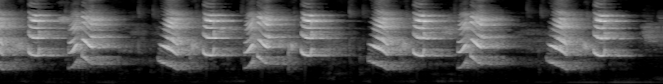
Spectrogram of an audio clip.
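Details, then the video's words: Parrot vocalizing at close range: loud, rich harmonic squawks in paired bursts, each note sliding down then rising, about five groups across ten seconds with short pauses, in a quiet setting with almost no background noise. "Parrot Talking Vice Sounds"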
